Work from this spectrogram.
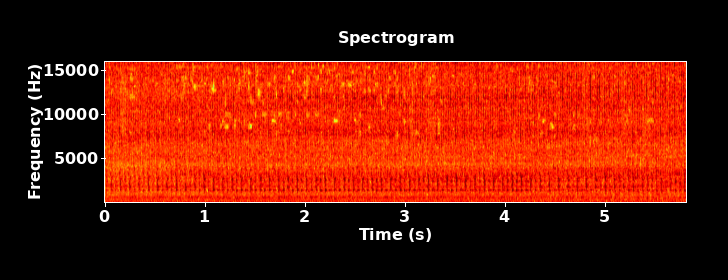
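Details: Kia Sportage 3 2.0 G4KD, under 105,000 km, cold start before overhaul: busy, even metallic tapping about three to four knocks a second over the idle; engine knock.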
